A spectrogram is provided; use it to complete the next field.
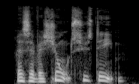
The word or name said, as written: reservationssystem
